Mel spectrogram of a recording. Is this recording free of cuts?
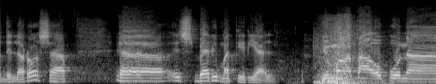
no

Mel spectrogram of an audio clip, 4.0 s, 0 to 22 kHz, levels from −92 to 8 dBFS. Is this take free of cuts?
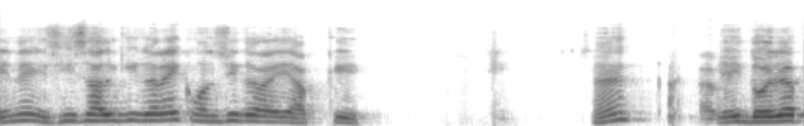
yes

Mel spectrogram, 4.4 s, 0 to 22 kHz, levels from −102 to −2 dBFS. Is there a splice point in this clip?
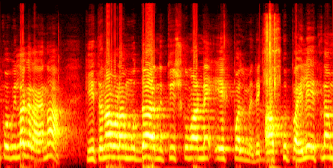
yes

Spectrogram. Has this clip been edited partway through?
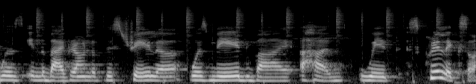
yes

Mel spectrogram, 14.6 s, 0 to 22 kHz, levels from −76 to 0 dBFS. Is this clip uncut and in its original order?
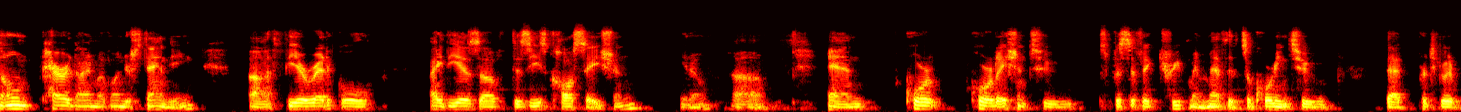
yes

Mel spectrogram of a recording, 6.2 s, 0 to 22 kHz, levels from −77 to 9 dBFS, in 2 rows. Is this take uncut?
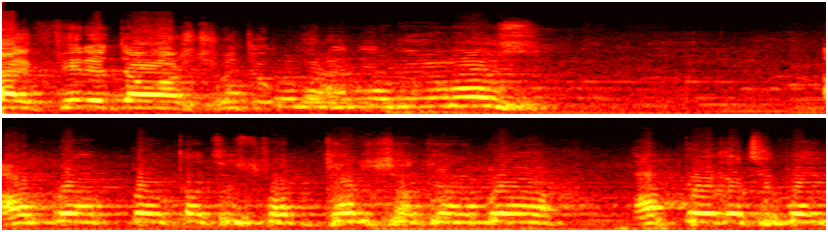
no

